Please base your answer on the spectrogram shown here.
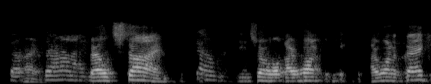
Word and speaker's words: Feldstein: And I say Feldstein and not Stein because I understand that's the correct pronunciation. Feldstein.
